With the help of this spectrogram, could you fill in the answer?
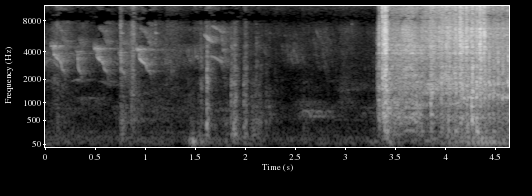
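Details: Land Rover 300Tdi diesel after a second coolant header tank replacement, a new radiator cap and a 50-50 antifreeze refill, in about 30°C heat: a few clicks and knocks, then it catches promptly and settles into a steady idle clatter. Normal idle.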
